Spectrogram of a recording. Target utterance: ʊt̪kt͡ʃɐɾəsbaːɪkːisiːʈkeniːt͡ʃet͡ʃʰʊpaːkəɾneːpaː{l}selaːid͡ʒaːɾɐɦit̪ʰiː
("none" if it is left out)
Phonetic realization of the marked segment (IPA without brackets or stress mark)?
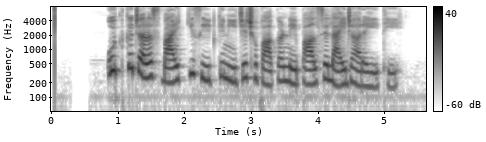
l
